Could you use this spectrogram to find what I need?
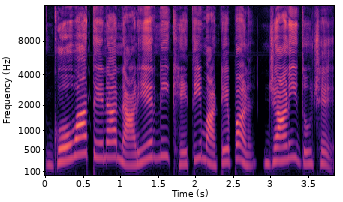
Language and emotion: Gujarati, neutral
